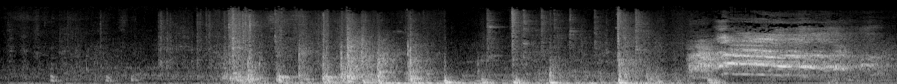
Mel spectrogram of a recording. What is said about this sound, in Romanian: Ce s-a întâmplat? Cine a țipat?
